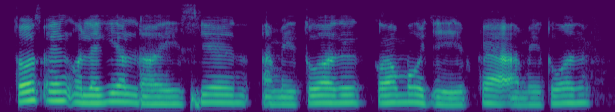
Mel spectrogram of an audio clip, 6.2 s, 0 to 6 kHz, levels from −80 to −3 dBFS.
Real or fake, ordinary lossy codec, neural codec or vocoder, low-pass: fake; none; codec, 16 kHz, 16 kbps, FunCodec, trained on Chinese and English, 50 frames a second; 5.4 kHz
